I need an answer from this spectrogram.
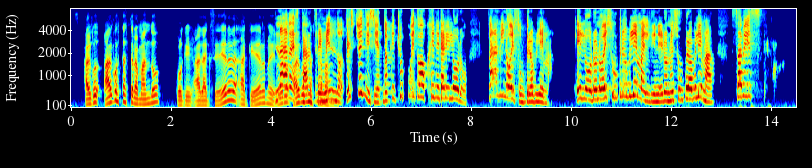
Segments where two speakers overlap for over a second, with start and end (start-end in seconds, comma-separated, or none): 4.1-5.3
